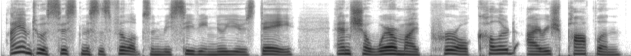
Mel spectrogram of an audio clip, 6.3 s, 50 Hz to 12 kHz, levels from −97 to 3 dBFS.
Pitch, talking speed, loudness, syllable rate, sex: 180 Hz, 180 wpm, -19 LUFS, 4.8 syllables/s, female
